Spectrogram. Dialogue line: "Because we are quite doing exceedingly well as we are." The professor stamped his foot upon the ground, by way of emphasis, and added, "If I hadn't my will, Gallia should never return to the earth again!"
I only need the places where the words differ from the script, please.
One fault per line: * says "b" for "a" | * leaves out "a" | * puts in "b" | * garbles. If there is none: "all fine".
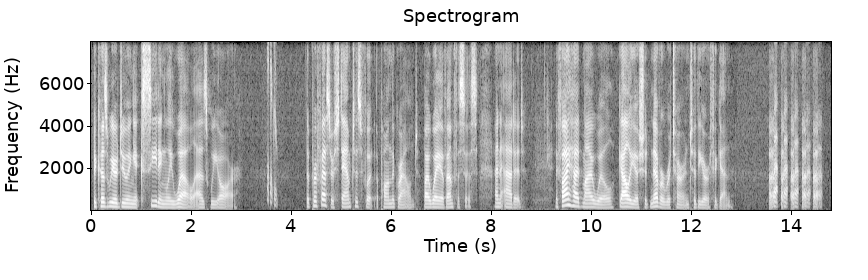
* leaves out "quite"
* says "had" for "hadn't"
